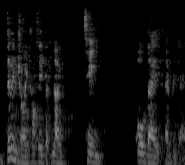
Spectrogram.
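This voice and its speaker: With background music playing, a man's medium-pitched voice shows ordinary pitch variation. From England, Bristol. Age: 20s. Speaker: student athlete vlogger. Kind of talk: casual vlog Q&A. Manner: halting, many fillers and repeats.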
